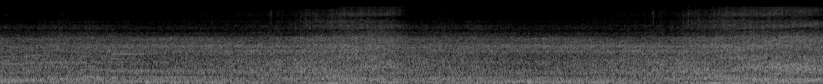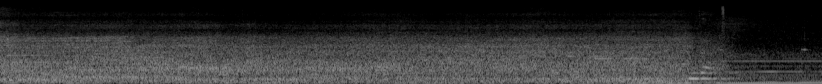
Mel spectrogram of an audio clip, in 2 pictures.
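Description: Road traffic noise, with cars passing on a busy road and swelling a couple of times as vehicles go by. It cuts off suddenly near the end.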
